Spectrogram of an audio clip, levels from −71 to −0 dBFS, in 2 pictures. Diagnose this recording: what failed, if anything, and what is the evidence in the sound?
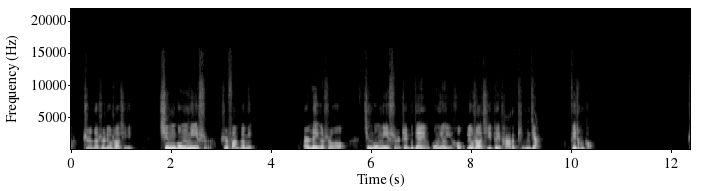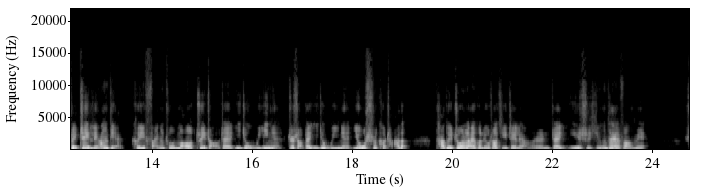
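From 21.05 s to 24.76 s the speech abruptly drags to about two-thirds pace, 0.668×, with pitch unchanged. This time-stretched section was likely made before storage by software that lengthened it by repeating short pieces.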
